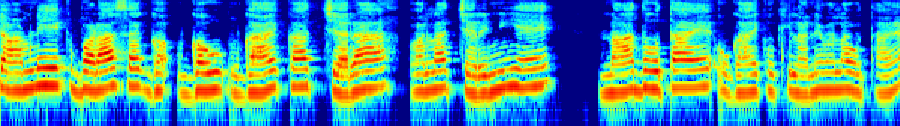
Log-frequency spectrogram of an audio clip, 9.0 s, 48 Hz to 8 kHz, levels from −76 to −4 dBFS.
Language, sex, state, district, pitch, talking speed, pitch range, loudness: Hindi, female, Bihar, Patna, 220 Hz, 145 wpm, 200-240 Hz, -17 LUFS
